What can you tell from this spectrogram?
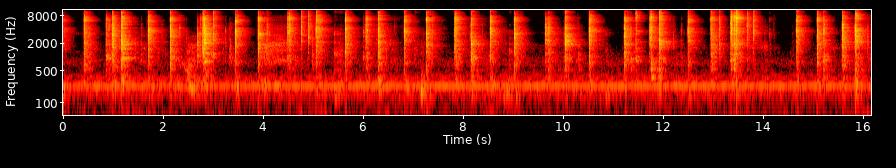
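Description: Socket ratchet clicking in uneven runs of sharp ticks, about two or three a second, as nuts are run down on the cylinder head of a VW air-cooled flat-four. A steady low hum sits underneath.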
